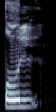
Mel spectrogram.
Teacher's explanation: قاف کو موٹا پڑھیں گے، قاف حروف مستعلیہ میں سے ہے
